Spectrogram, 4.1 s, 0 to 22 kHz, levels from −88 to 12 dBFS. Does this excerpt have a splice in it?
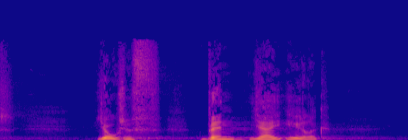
no; 0 cuts

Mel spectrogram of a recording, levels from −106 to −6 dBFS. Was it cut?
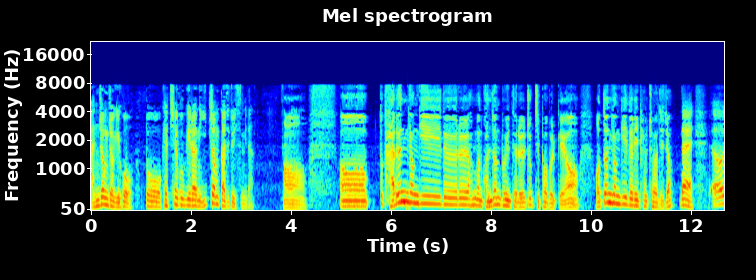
no; 0 cuts

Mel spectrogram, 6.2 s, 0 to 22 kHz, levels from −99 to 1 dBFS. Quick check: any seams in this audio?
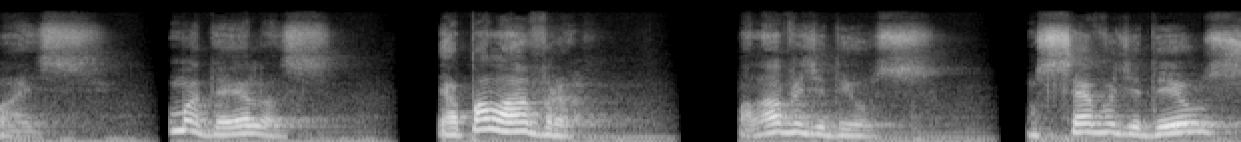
yes; 2 cuts; at 2.0 s, 5.0 s

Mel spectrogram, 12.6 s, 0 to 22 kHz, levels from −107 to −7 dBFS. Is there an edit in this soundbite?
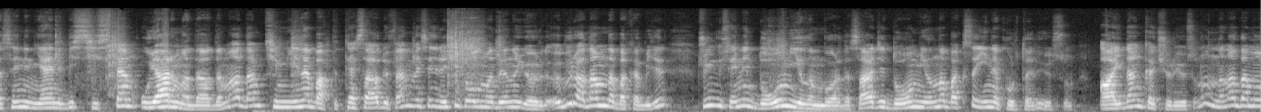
no; 0 cuts

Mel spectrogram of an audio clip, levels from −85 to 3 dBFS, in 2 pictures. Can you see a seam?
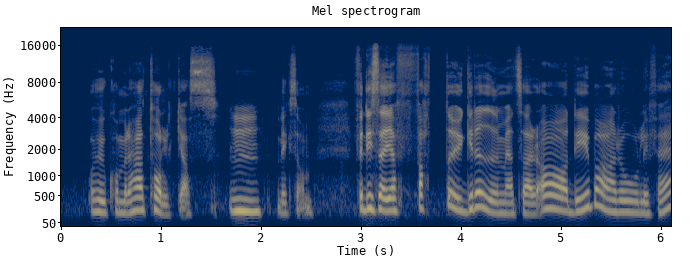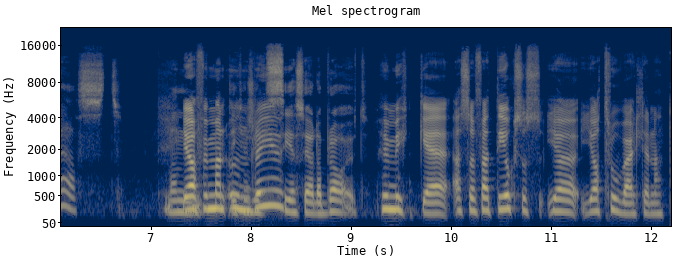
no; 0 cuts

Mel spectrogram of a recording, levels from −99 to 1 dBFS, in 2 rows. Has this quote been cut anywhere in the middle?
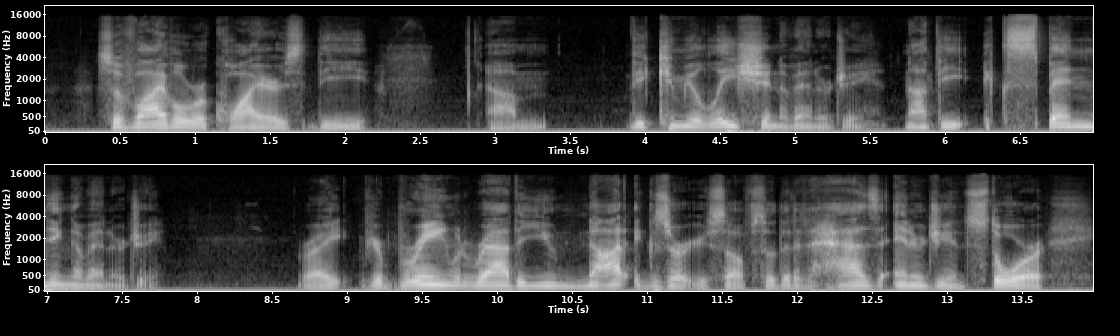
no; 0 cuts

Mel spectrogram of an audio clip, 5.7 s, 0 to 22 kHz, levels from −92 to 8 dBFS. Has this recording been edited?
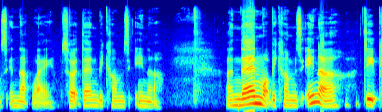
no; 0 cuts

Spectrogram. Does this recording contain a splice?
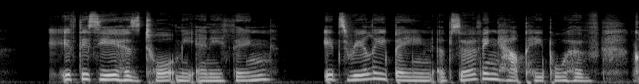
no; 0 cuts

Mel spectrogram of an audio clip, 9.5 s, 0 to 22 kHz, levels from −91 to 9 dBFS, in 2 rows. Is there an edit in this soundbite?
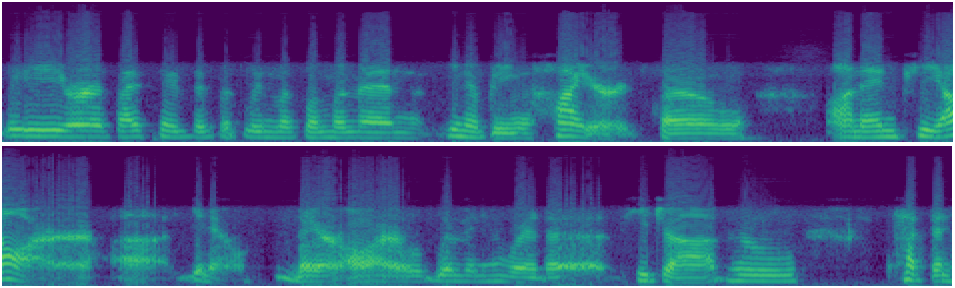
no; 0 cuts

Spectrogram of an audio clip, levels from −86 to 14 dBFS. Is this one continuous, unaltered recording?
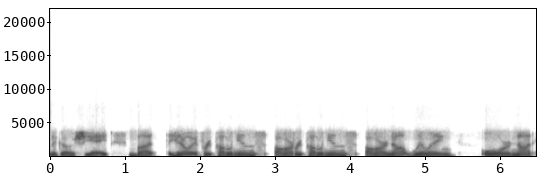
no; 2 cuts; at 1.0 s, 3.2 s

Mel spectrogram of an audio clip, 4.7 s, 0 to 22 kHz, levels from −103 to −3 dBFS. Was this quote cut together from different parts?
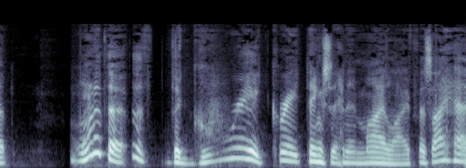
yes; 2 cuts; at 1.3 s, 3.4 s

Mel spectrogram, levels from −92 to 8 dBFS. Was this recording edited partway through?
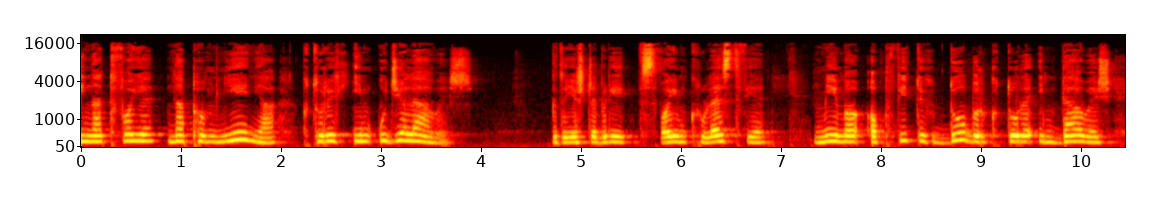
no; 0 cuts

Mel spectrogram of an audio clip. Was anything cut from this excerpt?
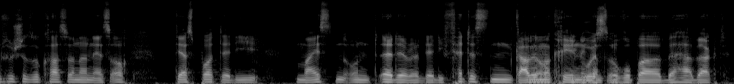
no; 0 cuts

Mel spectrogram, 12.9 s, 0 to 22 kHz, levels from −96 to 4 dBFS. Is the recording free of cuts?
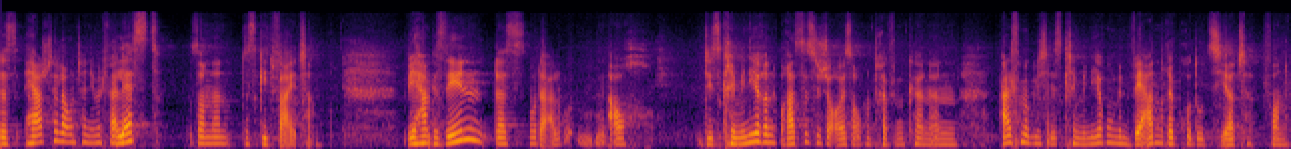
no; 6 cuts; at 4.0 s, 4.3 s, 5.3 s, 6.1 s, 7.7 s, 10.5 s

